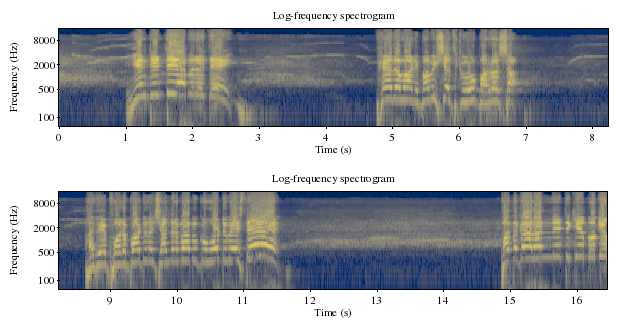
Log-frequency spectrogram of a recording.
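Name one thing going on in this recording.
A man speaks loudly and forcefully through a microphone and loudspeakers, outdoors.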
